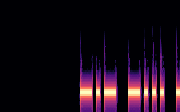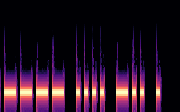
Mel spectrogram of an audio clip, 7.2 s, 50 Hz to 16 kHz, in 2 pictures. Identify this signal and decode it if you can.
Morse code, heard as a keyed tone, about 16 wpm, 700 Hz. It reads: KB1HDE
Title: USA Call Signs - 6 Characters - 15wpm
